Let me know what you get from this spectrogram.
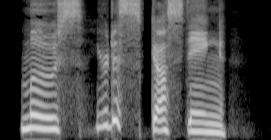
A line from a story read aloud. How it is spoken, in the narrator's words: Mindy groaned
